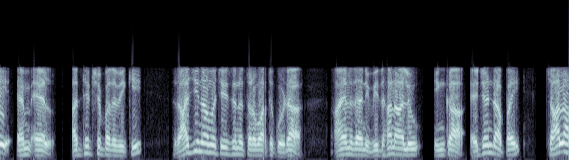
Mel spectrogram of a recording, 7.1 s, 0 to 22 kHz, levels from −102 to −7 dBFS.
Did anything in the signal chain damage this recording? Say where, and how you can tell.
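Yes. Hard clipping runs through the whole clip, from start to finish. The speech was driven about 13 dB past what a gain stage, most plausibly the converter or a fixed-point sample-format step, could pass, so roughly a tenth of the samples are sheared off flat. Those squared peaks spray harmonics well above the fundamental, giving a constant harsh fuzz on every loud syllable rather than occasional crackle.

Packet loss on an ADPCM call hits the network stage at 3.30 to 3.32 s, between "అధ్యక్ష పదవికి రాజీనామా చేసిన" and "కూడా ఆయన దాని విధానాలు". A 20 ms hard-edged gap, which fits a single dropped packet, was filled with silence. The G.726 decoder at 32 kbit/s, whose 200 Hz to 3.7 kHz telephone band is audible throughout, lost track of the sender's predictor and step size. Speech therefore resumes slightly distorted before the decoder settles.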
